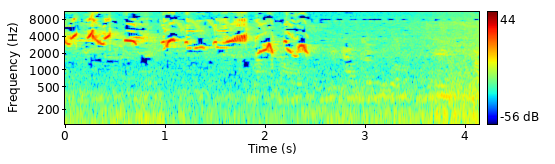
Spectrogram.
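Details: Oriental magpie-robin singing eagerly, tail spread, showing its repertoire, used to prompt other magpie-robins to sing. Quick phrases of loud, pure whistles and twisting slurred notes fill about two and a half seconds before low background noise.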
